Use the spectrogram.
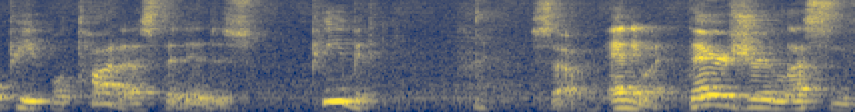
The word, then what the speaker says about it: Peabody: outside the bars outside Boston and it's not pronounced Peabody now it's spelled people like we would pronounce and yeah many people say that but the local people taught us that is Peabody so anyway there's your lesson for this video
